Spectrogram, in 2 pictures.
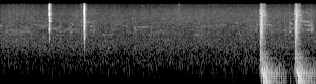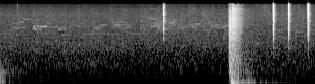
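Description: Short interface clicks sound as menus open and close.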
